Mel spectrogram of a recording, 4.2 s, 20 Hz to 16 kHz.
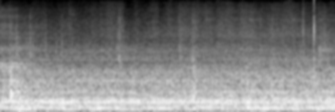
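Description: Steady hum and running noise inside a JR 211 series electric train car, with a few faint ticks near the end.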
